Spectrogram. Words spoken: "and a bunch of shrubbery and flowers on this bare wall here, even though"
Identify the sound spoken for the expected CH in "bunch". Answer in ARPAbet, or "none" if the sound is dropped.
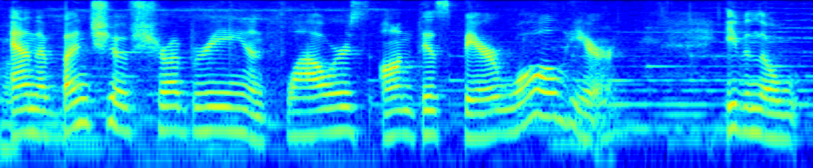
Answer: CH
